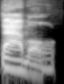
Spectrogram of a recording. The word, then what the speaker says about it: Babel: at the Tower of Babel right surely you've made the connection that Babel or Babel depending on how you pronounce it is the same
